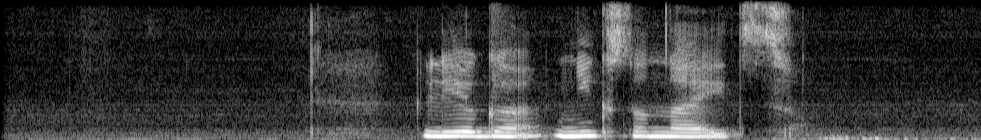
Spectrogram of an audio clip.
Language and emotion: Russian, neutral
